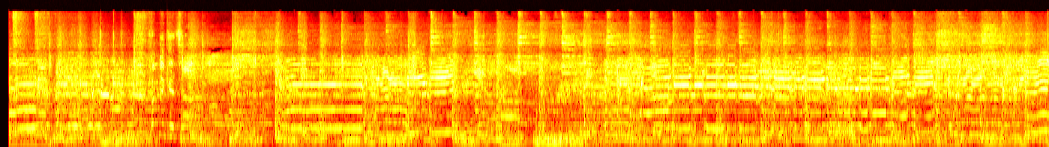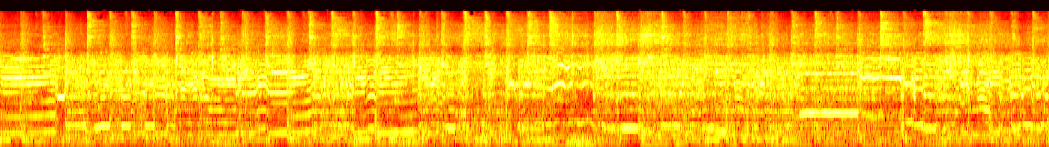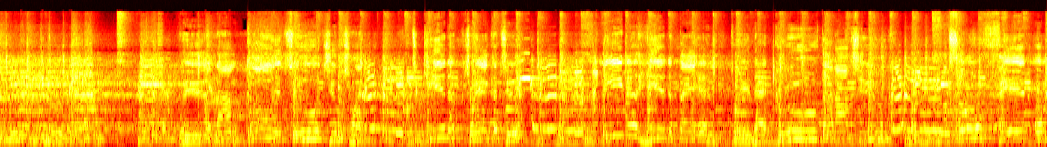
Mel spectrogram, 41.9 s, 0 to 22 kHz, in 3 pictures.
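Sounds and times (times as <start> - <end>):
electric guitar solo: 0.1 - 31.2, 32.6 - 36.3, 39.3 - 41.9
blues band playing: 0.1 - 41.9.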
